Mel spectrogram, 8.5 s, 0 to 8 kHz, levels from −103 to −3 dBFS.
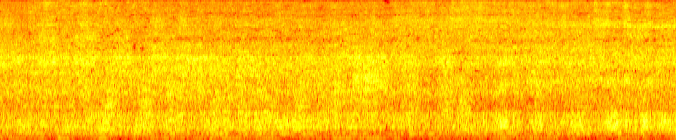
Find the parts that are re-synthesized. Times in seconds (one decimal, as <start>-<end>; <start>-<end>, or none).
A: none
